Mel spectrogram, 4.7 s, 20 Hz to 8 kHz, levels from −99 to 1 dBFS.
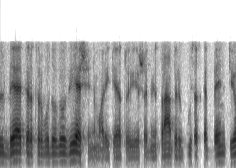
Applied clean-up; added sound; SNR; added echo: none; none; none; none.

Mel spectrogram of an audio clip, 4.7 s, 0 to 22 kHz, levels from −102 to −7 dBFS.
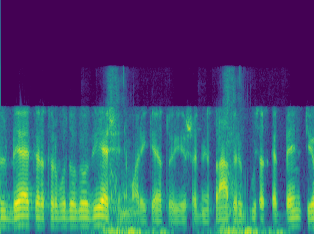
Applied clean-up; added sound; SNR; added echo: none; Zipper (clothing); 13 dB; none.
